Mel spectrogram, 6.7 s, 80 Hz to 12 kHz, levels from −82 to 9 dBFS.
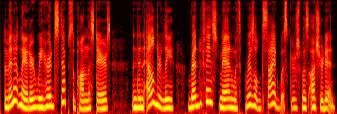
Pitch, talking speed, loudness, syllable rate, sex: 240 Hz, 195 wpm, -17 LUFS, 5.6 syllables/s, female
